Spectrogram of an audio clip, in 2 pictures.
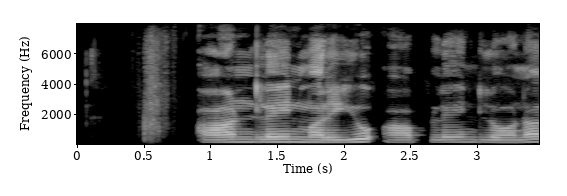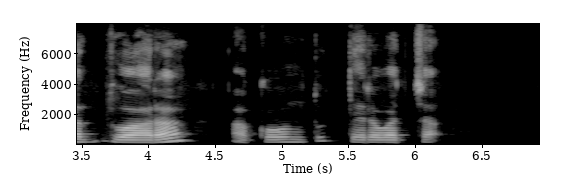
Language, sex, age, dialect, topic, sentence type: Telugu, male, 18-24, Southern, banking, question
